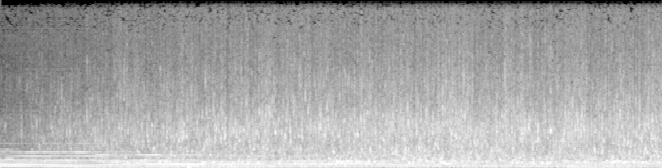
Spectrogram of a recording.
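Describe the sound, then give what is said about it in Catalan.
Steady trickling spring water runs continuously over rock, a bubbling flow like a small stream spilling over stones, with a faint tonal hum lingering underneath during the first couple of seconds. “La font mitjancisada esperava per néixer i vorejar la roca amb un ordre de la nit.”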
